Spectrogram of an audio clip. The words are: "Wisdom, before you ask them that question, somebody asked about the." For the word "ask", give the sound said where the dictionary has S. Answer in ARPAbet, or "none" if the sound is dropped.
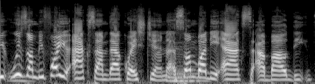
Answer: none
